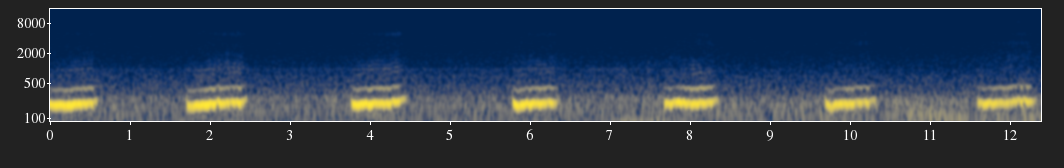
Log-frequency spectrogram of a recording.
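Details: Domestic cat fast asleep indoors in a warm spot during winter, snoring steadily: seven low, humming, nasal breaths each lasting about half a second, repeating roughly every two seconds with a slight upward bend, in an otherwise quiet room.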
